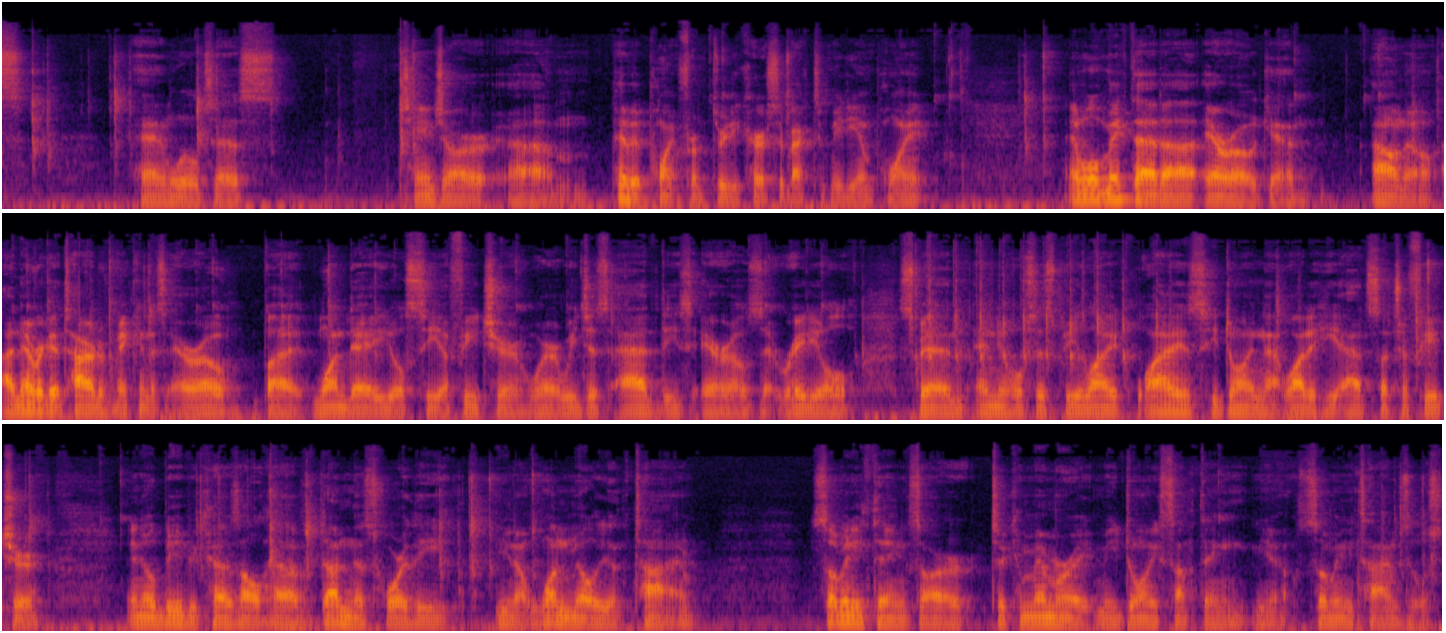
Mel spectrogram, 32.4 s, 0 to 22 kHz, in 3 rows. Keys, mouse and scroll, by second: 0.0 right click, 0.8 s, 5.3 click, 7.0 click, 7.6 KP_7, 8.4-9.5 scroll down 1, 9.5 click, 10.2 click, 11.0 click, 11.4 ctrl+KP_Add, 11.9 x, 12.3 click, 12.8 click, 13.5 e, 14.5 click, 15.0 click, 15.4 e, 16.4 click, 16.8 click, 17.5 ctrl+KP_Enter, 17.7 ctrl+KP_Add, 17.9 ctrl+KP_Add, 18.3 ctrl+KP_Add, 18.4 ctrl+KP_Add, 18.8 ctrl+KP_Add, 19.0 ctrl+KP_Add, 19.4 ctrl+KP_Add, 20.3 ctrl+z, 21.8 x, 22.3 click, 23.0 a, 23.9 q, 25.1 a, 27.7 typing, 30.8 click, 32.1 z.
